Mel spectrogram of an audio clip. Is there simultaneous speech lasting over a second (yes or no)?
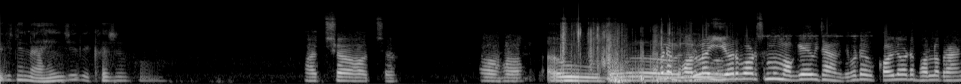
no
